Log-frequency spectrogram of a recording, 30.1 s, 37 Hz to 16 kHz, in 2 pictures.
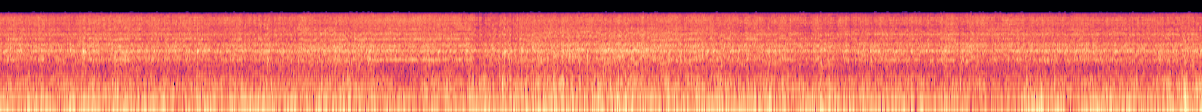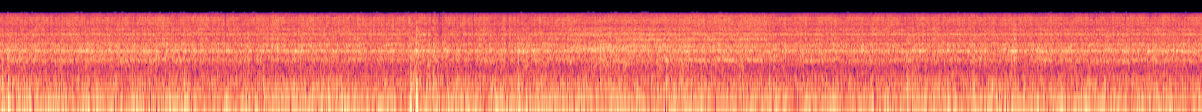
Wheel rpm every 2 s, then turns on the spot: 170, 170, 160, 160, 170, 170, 170, 160, 170, 170, 170, 170, 160, 160, 160.
none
